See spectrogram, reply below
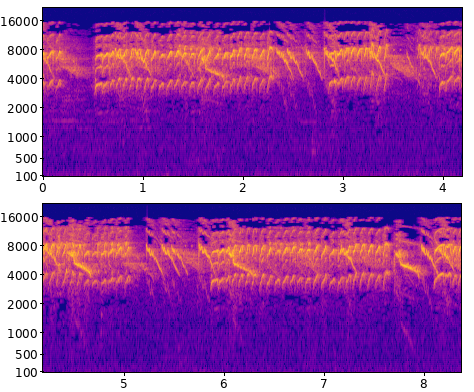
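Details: Oriental white-eye in an emotion and arousal test: nearly continuous, shrill, fast twittering song of tumbling high notes, broken by only a few short pauses.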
